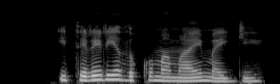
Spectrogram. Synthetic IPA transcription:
iteɾeɾiaðokomamaemaiɡe

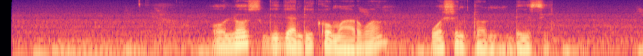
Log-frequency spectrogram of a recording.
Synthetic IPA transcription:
ɔlɔsɡɪd͡ʒandikʰɔmaɾwa | wɔʃiŋtɔndisi

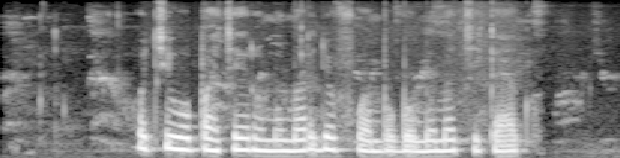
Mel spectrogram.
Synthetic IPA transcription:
ɔt͡ʃiwɔpat͡ʃɛɾɔmɔmard͡ʒɔfwambɔbɔ̰mamat͡ʃika̰ɡɔ

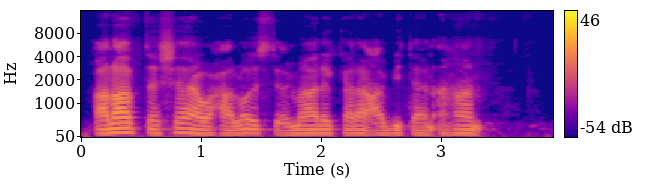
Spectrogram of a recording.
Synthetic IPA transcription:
ʔɐlaːbt̪ʰɐʃɐɦɐwɑħɑːlɔːɪst̪ʰɪʕmaːlɪkʰɐɾɐʕɑbɪt̪ʰaːnʔɐ̰ɦaːn

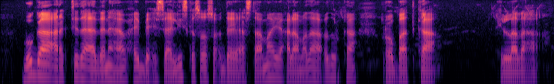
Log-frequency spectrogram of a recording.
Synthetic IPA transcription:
buɡɐɐɾɐk̚t̪ʰɪðɐaːðɐnɐɦɐwɑħɑjbɪħɪsaːliːskʰɐsɔːsɔʕd̪ɛjɐ̰st̪ʰaːmɐjɛʕɑlaːmɐðɐɦɐʕʊðʊrkʰɐ | rɔːbaːt̪kʰɐ | ħɪlːɐðɐɦɐ

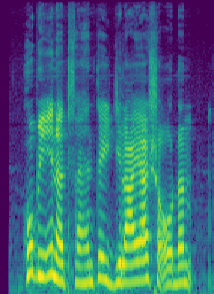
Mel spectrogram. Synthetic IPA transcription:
hʊβɪɪnaːd̪faːɦɐnt̪ʰɛjt͡ʃɪlaːjaːʃɐɔːɖɐn

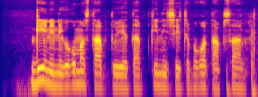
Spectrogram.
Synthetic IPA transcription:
ɡininikɔkɔmast̪ap̚t̪ujet̪ap̚kinisek̚t͡ʃapakɔt̪apsal

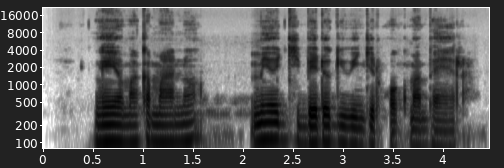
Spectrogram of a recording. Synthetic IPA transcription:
ŋejɔmakamanɔ | mɪjɔd͡ʒibedoɡɪwiɲd͡ʒɾwɔkmabɛr

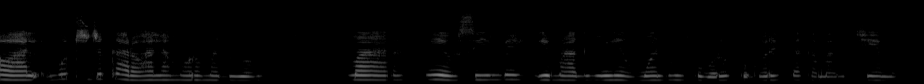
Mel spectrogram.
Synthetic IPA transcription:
ɔalbutd͡ʒkaɾɔalamɔɾɔmadwoŋ | maɾŋeosɪmbeɡɪmaɡŋeomwandumopoɡoɾepoɡoɾekakamaɡt͡ʃɪmɔ

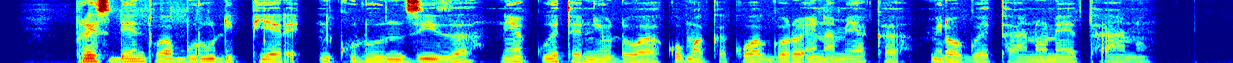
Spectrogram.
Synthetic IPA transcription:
pɾɛsidɛntiwabuɾudipiɛɾɛ̰nikulunzizaniakwɛtɛniodɔwakomakakuaɡɔɾɔʔɛnamjakamiɾɔɡɛtanɔnɛtʰa̰ːnɔ

